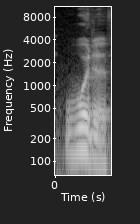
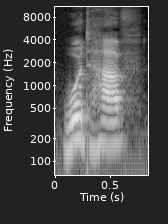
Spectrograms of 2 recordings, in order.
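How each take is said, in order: First: The words merge into one contracted word. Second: Two separate full words are said. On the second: "break apart"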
